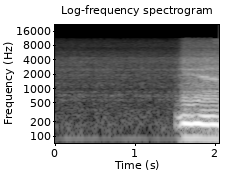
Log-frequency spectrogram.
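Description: Quiet room tone, then about a second and a half in, a man's voice making one short held sound without words, steady in pitch, running on past the end.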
